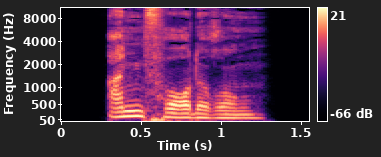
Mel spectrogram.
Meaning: 1. request 2. requirement
- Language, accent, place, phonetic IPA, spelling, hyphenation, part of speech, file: German, Germany, Berlin, [ˈʔanˌfɔʁdəʁʊŋ], Anforderung, An‧for‧de‧rung, noun, De-Anforderung.ogg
